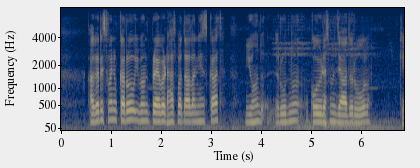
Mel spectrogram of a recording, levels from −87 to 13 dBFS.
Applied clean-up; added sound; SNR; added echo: none; none; none; none.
